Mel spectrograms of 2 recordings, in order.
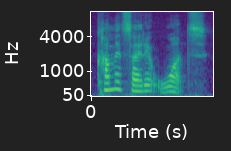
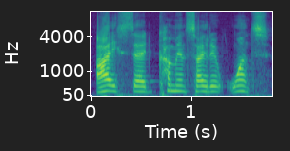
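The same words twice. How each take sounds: First: Stern, sharp command; barked order. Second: Louder, forceful stern command; insistent repeated order. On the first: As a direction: order the girl in briskly. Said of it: "she barked". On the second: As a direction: insist as if losing patience. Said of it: "repeated the woman". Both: A narrator's reading.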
